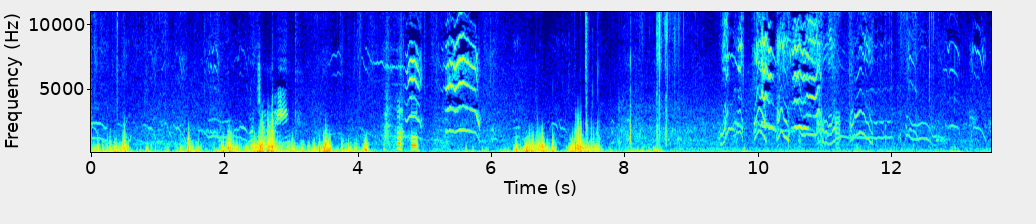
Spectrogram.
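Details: Litter of toy Australian Shepherd puppies: people talk and handling noise come first, then several short, high, wavering whines and squeaks follow one another toward the end.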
